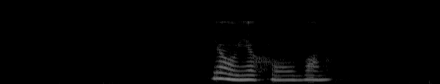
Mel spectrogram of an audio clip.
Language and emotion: Russian, sad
